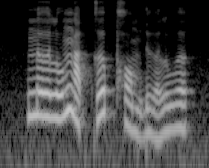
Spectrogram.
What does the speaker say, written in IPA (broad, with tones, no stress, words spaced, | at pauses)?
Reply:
nəː˧lo˧˥ŋa˨˩t̚kəː˦˥p̚ xɔ˨˩mɗɨ˨˩˨ə̯ lu˧ə̯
